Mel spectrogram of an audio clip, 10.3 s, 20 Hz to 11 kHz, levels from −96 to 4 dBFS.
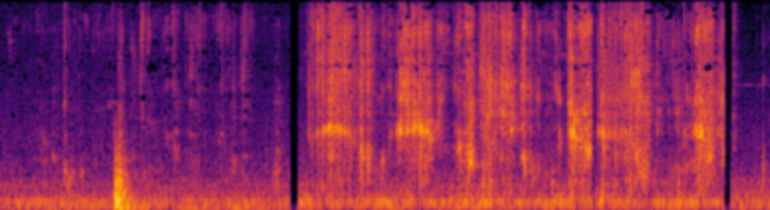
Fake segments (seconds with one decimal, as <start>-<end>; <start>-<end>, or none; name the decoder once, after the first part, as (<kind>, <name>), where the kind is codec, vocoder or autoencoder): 4.9-8.0 (vocoder, Vocos)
